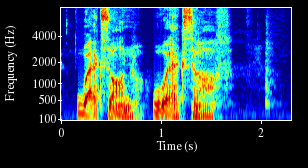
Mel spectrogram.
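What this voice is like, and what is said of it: Gruff gravelly Michael Ironside impression. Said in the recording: “he's very gravelly, so this is my Michael Ironside ... I'm Michael Ironside, and I'm gruff and gravelly”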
